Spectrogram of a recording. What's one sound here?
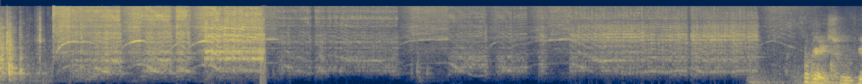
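An angle grinder whines and grinds against metal.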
